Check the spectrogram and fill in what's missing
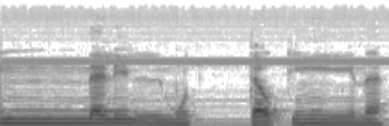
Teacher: We have two letters, ta and qaf. Yes, the tafkhim of the qaf should not affect the tarqiq of ta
